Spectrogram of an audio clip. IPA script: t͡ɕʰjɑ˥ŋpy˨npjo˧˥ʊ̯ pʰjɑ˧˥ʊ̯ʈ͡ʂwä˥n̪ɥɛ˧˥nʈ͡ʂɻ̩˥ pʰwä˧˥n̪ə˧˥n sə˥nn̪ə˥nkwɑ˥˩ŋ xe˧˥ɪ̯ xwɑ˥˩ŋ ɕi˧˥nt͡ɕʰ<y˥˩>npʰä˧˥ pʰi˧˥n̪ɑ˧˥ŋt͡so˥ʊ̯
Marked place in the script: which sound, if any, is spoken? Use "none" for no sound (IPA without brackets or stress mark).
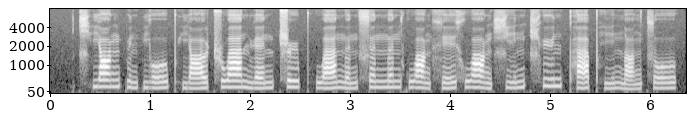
y˥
